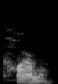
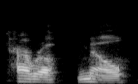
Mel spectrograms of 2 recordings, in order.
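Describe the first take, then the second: First: The word is said with two syllables. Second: The word is said with three syllables. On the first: The speaker calls it wrong. "not a caramel" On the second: The speaker calls it right. "because there's an A"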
